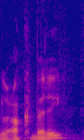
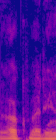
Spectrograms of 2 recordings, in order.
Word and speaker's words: العكبري: تنطق العكبري. – نعم العكبري.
